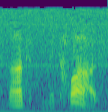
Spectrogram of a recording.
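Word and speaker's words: Sint Nicolaas: and they pronounced St. Nicholas Sant Niklaas, and we call him Santa Claus.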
